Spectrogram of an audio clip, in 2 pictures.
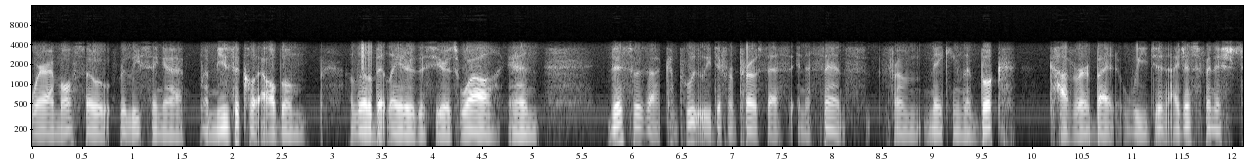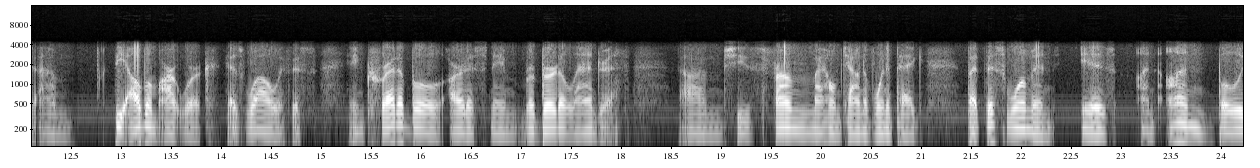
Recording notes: weekly call in show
